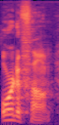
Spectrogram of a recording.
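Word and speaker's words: Ortofon: did my homework and according to the people who work there it is indeed pronounced order phone do with that what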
